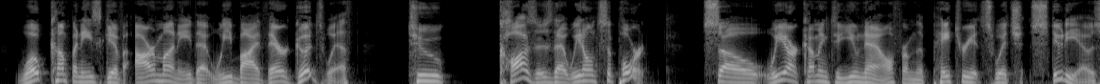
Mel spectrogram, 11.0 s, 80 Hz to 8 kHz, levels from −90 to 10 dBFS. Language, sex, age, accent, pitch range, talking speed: English, male, 40-59, American, 110-135 Hz, 160 wpm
